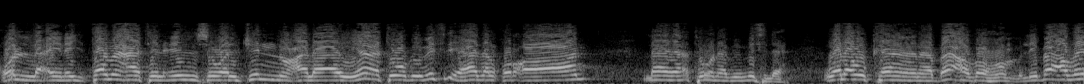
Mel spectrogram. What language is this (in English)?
Arabic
